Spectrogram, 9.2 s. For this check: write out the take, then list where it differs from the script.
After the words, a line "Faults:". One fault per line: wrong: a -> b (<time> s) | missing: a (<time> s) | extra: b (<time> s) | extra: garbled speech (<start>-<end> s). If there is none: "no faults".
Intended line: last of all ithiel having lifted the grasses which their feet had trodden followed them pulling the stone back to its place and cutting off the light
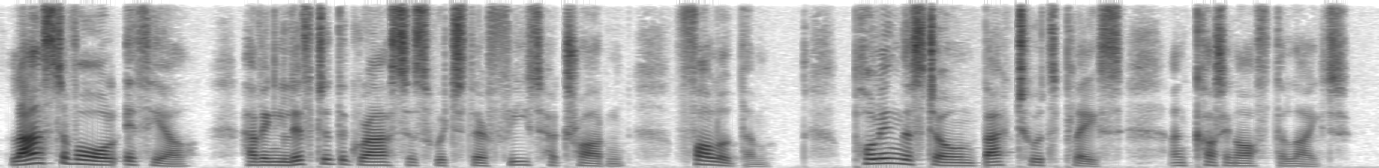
last of all ithiel having lifted the grasses which their feet had trodden followed them pulling the stone back to its place and cutting off the light
Faults:
no faults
